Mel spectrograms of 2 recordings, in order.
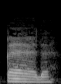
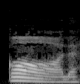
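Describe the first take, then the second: First: Qāla with a thin, fronted ā; wrongly light alif in qāla. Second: Qāla with a full, dark, heavy ā after qāf; heavy alif in qāla. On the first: Teacher showing what not to say, thinned alif in qāla. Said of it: "نمیم قال". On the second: Teacher showing the qāf rule, heavy alif in qāla. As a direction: thicken the long ā of qāla. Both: Shown as a demonstration.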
